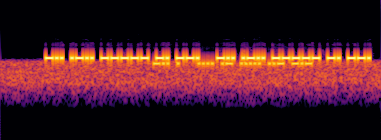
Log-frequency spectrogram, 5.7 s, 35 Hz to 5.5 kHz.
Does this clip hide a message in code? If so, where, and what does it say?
Yes: Morse code from 0.7 to 5.6 s, heard as a keyed tone, about 32 wpm, 670 Hz, with radio noise. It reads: DL0NG DL0NG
